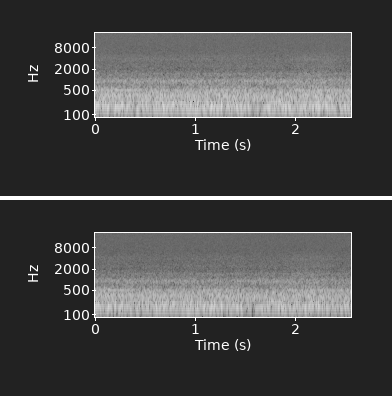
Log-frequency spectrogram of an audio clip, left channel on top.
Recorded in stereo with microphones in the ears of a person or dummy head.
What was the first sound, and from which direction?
Only background noise.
